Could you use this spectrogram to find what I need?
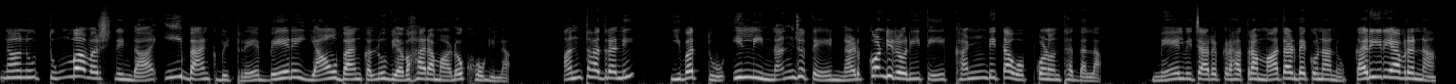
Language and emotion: Kannada, angry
